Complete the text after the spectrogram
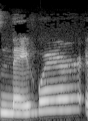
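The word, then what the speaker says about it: Knavewear: It's Navewear. It's Knave. – Ah, yes. – Wear. – The K is silent, so I'm glad.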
